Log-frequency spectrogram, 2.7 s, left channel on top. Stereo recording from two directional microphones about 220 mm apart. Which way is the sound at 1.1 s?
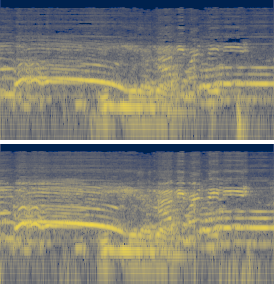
50° right (ahead or behind).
